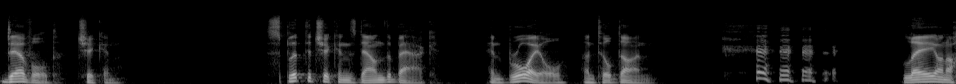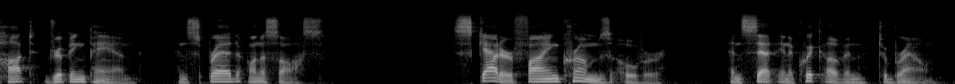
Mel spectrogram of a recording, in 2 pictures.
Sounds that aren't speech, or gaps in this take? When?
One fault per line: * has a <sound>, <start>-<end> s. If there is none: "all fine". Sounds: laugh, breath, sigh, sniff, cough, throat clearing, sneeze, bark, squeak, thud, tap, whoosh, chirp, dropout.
* has a laugh, 7.2-8.4 s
